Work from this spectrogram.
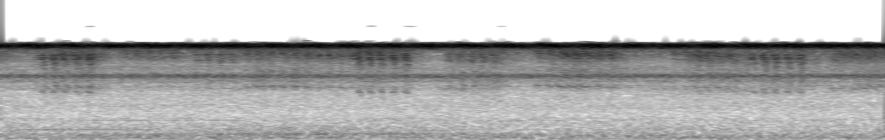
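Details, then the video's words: Male cicadas sing at summer dusk in Georgia, USA, to attract females. A dense, steady high drone carries pulsing buzzy bursts that repeat unevenly several times a second, with quiet low rumble beneath. "Cicadas at Dusk, Summer Night"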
